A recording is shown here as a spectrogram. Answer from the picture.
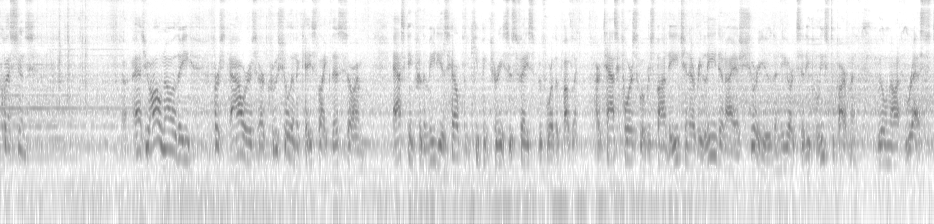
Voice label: english audio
